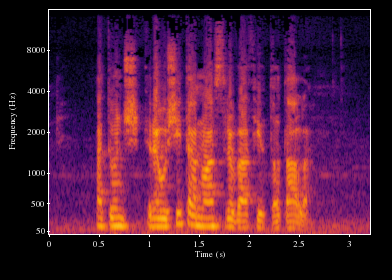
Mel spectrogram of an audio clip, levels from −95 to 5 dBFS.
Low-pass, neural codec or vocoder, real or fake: 14.4 kHz; none; real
